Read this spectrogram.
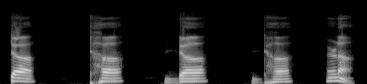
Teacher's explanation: मूर्धन्य ध्वनियां बनाने के लिए जीभ की नोक को थोड़ा पीछे की तरफ मोड़ना पड़ता है और फिर तालू के सबसे ऊंचे हिस्से को छूना पड़ता है।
